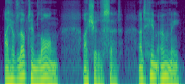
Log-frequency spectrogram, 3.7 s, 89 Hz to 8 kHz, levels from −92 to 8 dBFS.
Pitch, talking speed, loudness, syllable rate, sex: 100 Hz, 195 wpm, -16 LUFS, 5.2 syllables/s, male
